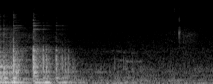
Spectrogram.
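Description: A few light clinks and knocks of a kitchen knife and a ceramic plate in the first second or so, as halved hard-boiled eggs are handled.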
